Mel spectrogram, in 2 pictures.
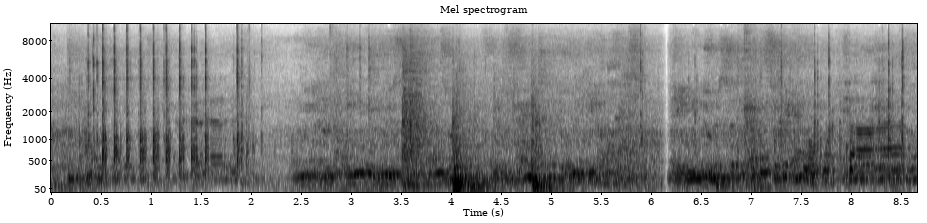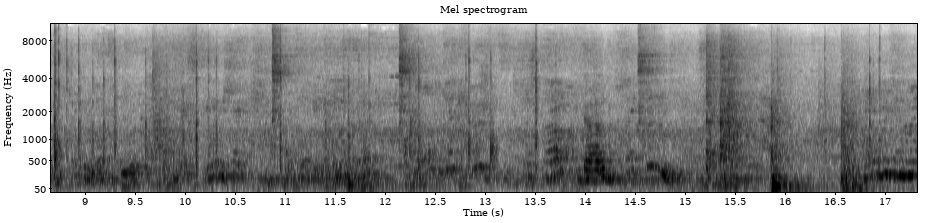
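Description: Sneakers thump on an exercise step.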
